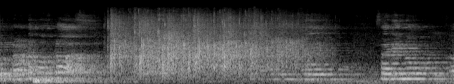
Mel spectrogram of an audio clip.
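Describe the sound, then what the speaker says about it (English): Students at a national seminar break into a round of applause, a broadband burst of clapping that swells after a second and holds for about three seconds, with voices and room sound before and after. "Round of applause."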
